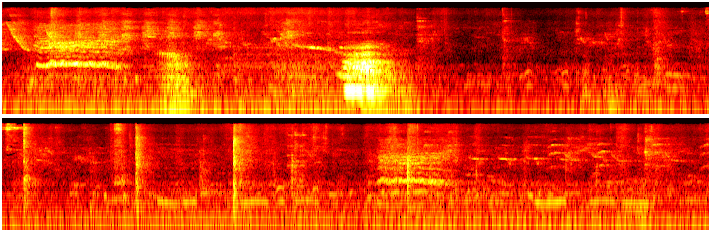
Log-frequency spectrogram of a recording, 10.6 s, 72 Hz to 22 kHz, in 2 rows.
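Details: A pair of 13-month-old Rani Sangkar crossbred heifer calves at a dairy farm. Three harmonic calls stand out: a loud one at the start, a short rising call just before three seconds, and a softer one near eight seconds, over a steady low hum.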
